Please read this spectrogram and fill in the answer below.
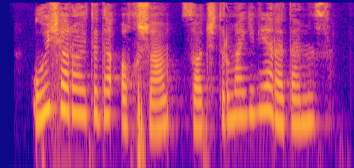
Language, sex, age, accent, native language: Uzbek, female, 19-29, Toshkent shahri, Uzbek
